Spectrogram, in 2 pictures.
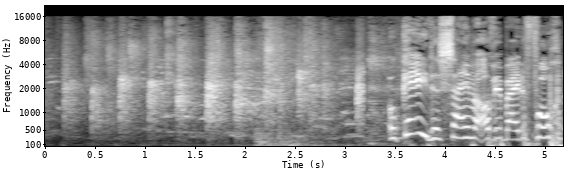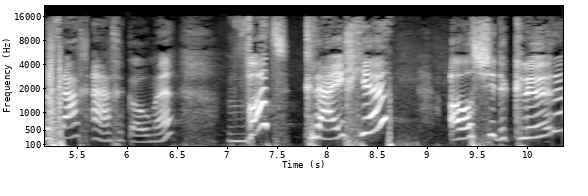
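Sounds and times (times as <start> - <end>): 
applause: 0.0 - 3.2
speech: 3.4 - 10.3.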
